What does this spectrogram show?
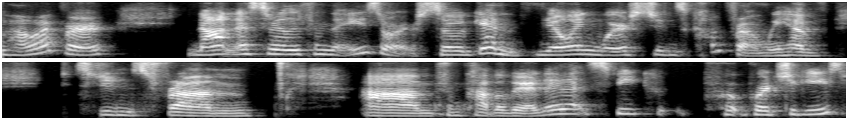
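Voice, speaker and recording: Woman with a lowish voice running a teacher webinar, encouraging, restarts her sentences a lot. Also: slightly rough. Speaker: webinar host. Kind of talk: educational webinar presentation.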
